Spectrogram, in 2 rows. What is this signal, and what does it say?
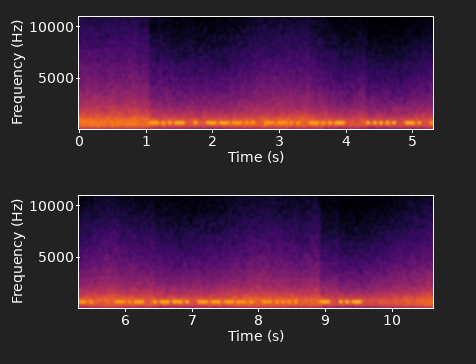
Morse code, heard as a keyed tone, machine-sent, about 25 wpm, 660 Hz, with radio static and a narrow filter. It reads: XE8ZX 5NN KP96 TU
